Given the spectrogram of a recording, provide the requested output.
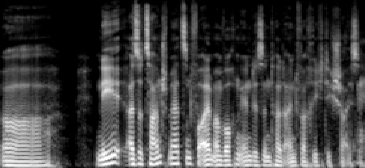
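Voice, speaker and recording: In a very clean recording with a silent background, a man with a very deep, low pitch speaks at a fairly slow pace, with ordinary pitch variation and long, frequent pauses. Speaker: podcast co-host, voice-over artist. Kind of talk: casual chat.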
